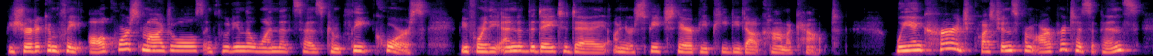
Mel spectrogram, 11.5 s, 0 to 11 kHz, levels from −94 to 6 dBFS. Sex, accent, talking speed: female, American, 160 wpm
